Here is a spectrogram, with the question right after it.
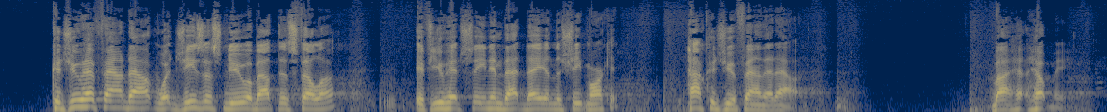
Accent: Beeville, Texas, United States; I said, I'm from Beeville, a city there in Texas between San Antonio and Corpus Christi.

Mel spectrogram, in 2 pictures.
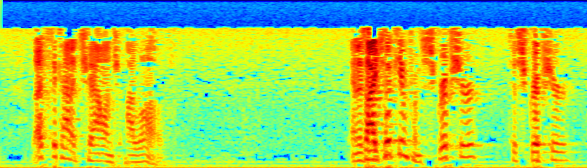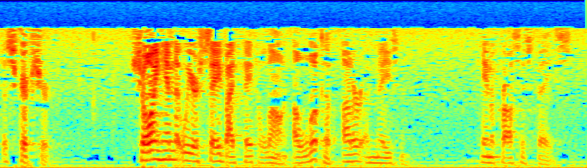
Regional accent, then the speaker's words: Missouri, United States; I grew up in Missouri in the heart of Church of Christ country.

